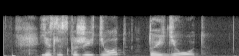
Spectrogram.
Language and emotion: Russian, angry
